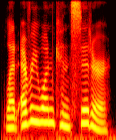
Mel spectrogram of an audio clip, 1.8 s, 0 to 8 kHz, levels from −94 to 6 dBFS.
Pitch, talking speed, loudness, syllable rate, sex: 210 Hz, 105 wpm, -17 LUFS, 5.0 syllables/s, female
